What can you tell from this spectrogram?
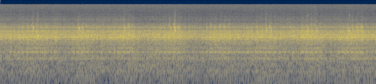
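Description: Metal-turning lathe running: a steady mechanical whirr and hiss with a constant hum tone and faint occasional ticks.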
